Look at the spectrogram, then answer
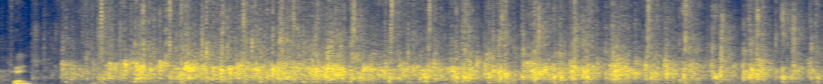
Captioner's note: audience applause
